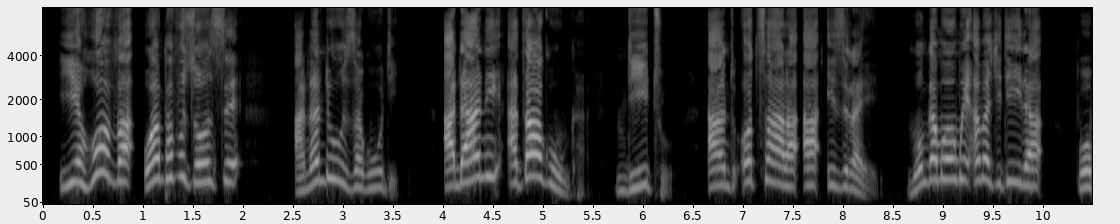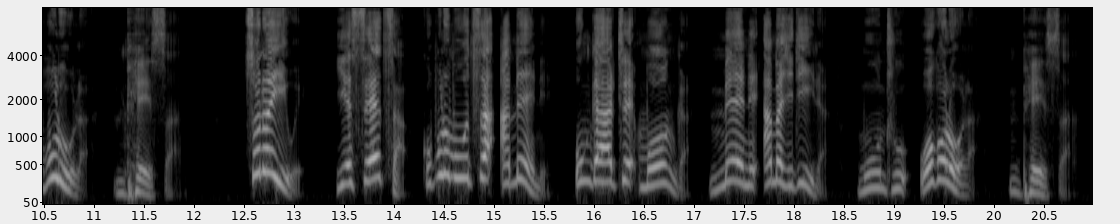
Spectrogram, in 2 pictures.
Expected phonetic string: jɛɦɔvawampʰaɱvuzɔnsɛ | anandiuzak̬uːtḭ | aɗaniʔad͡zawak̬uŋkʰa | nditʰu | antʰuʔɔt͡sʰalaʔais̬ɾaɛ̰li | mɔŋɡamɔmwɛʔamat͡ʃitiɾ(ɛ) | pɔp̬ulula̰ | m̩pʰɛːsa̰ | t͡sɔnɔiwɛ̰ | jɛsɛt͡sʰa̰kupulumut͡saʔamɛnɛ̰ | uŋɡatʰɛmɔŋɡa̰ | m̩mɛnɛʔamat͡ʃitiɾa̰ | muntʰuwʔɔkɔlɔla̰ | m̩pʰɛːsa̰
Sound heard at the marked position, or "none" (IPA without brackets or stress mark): a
